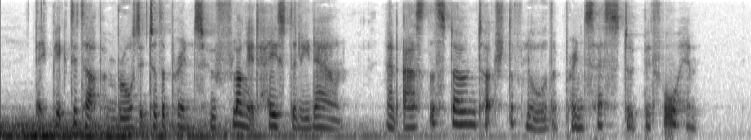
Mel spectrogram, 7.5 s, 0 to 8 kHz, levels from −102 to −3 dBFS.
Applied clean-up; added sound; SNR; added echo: none; Boom; 0 dB; none.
